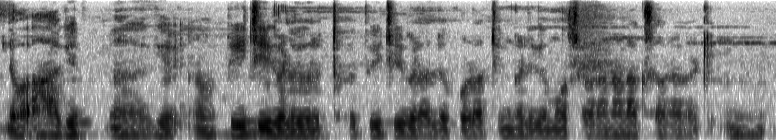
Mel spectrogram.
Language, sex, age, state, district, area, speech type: Kannada, male, 18-30, Karnataka, Davanagere, urban, spontaneous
